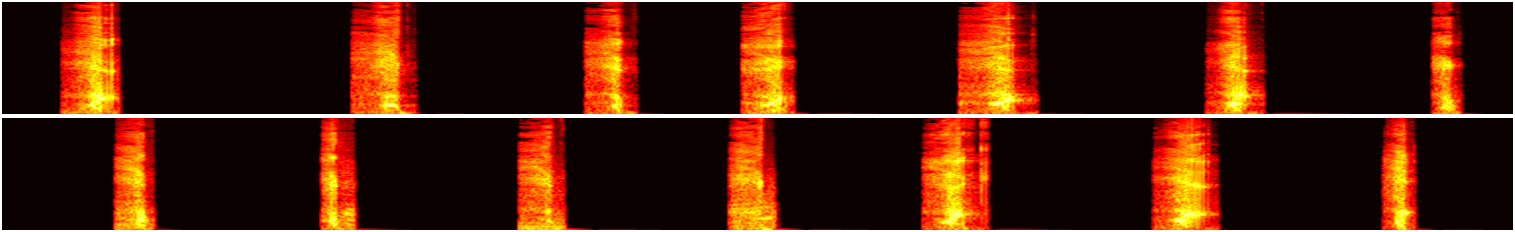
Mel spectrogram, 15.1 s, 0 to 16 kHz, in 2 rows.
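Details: Audio-only recording from January 2020 of violent, loud hiccups in a person whose bouts lasted many hours a day: about 14 sharp, brief hiccups in fifteen seconds, near one a second. Persistent hiccups.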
